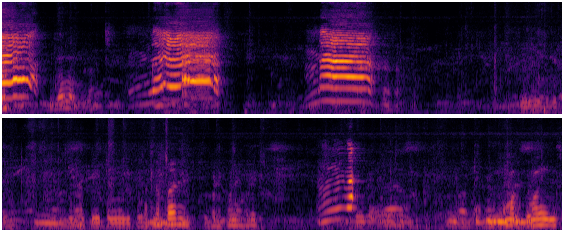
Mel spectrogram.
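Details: Goat bleating while being given a vitamin injection; two loud, wavering, harmonic bleats early on and another near nine seconds, with people talking and laughing throughout.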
